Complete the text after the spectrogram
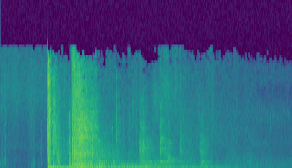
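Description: A loud explosion booms and rumbles away slowly.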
